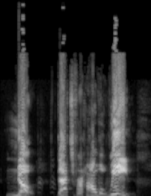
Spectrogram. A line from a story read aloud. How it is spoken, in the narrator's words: In my dream, I yelled out loud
